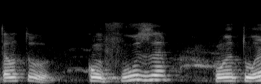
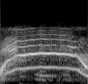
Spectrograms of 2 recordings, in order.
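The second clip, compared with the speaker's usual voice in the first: high-pitched mock scream of terror; 5 dB louder than usual. Preacher mimicking terrified disciples, a loud high scream. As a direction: shriek like a panicked fisherman.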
